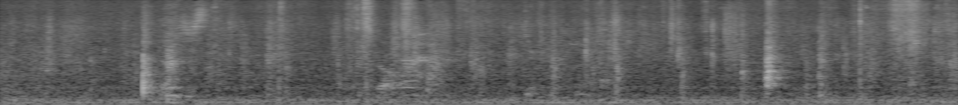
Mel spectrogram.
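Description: Room tone with a steady low hum, broken by two short knocks, one about a second in and one near the end, and faint voices in the background.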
